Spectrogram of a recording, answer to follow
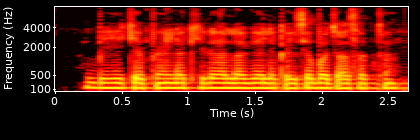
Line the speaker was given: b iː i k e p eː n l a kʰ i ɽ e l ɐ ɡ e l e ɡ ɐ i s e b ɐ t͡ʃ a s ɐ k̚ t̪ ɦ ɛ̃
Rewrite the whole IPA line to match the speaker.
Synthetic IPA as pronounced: b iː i k e p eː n l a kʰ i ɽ a l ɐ ɡ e l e k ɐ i s e b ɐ t͡ʃ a s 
